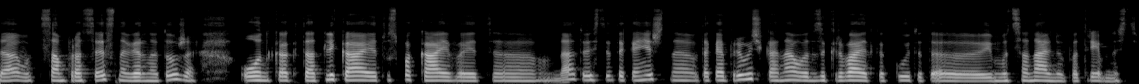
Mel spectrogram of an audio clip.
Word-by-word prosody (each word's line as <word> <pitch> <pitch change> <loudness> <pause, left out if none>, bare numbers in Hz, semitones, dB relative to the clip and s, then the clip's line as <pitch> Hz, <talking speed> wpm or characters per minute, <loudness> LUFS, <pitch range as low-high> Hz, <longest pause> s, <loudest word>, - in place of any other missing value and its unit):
да, 175 +2 +2
вот 170 0 -6
сам 180 -1 +1
процесс, 185 +4 -1
наверно, 170 -2 +1
тоже, 200 -1 0 0.4
он 185 0 +3
как-то 185 -1 +1
отвлекает, 195 0 +3
успокаивает, 180 -5 +2
э, 170 -1 -3 0.2
да, 235 - -2
то 215 - -5
есть, 205 +1 -3
это, 200 -1 -3
конечно, 190 -2 -4
такая 190 +1 +1
привычка, 215 -2 0
она 195 +2 +1
вот 180 -2 0
закрывает 180 0 +2
какую-то 170 +1 -5
то 155 -2 +1
эмоциональную 165 0 0
потребность. 160 -1 -6
180 Hz, 130 wpm, -23 LUFS, 170-195 Hz, 0.4 s, он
